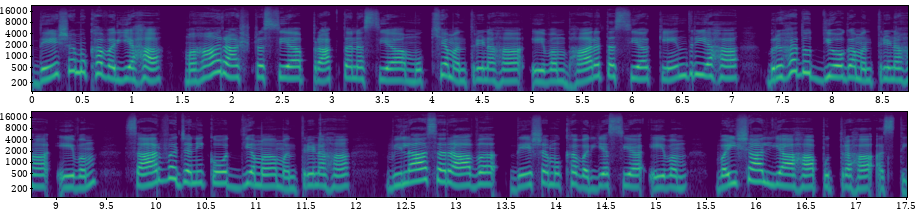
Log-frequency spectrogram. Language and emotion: Sanskrit, neutral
